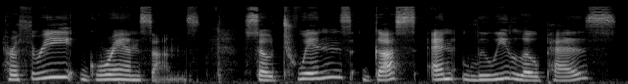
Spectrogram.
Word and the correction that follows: Lopes: No, that's not pronounced Lopez. I'm sorry. I was like, girl, her grandson's got the last name Lopez? No, It's Lopes. I pronounced it wrong. The twins are Gus and Louis Lopes, L-O-P-E-S, 13, and Freddie Parker Bowles, 13, as well as her great-nephew, Arthur Elliott, 10.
